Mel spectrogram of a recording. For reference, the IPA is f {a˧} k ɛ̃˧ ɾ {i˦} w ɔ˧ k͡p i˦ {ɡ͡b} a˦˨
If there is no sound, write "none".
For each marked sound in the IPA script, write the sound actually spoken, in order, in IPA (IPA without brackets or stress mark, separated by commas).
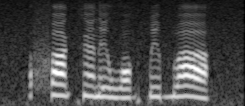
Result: a˧, i˨, b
